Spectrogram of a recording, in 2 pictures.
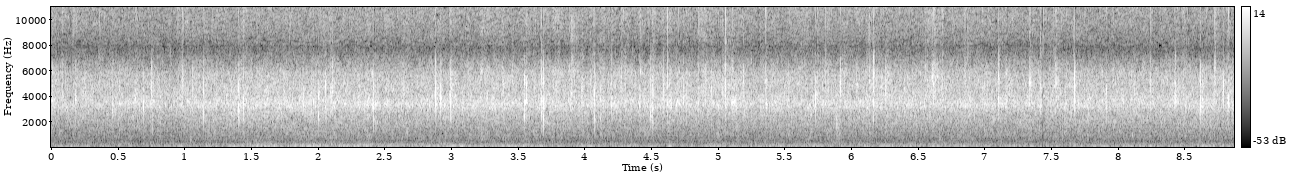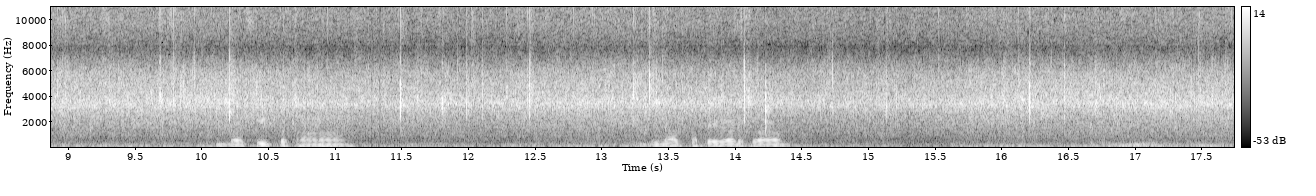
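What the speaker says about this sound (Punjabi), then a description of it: "ਬਹੁਤ ਭਾਰੀ ਬਾਰਿਸ਼ ਹੋ ਰਹੀ ਹੈ ਜੀ" Heavy rain pouring in Bassi Pathana, Fatehgarh Sahib, with roof water rushing down, a loud steady hiss and spatter that carries through the whole span while someone speaks briefly over it twice.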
